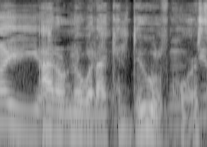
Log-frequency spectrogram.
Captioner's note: through translator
